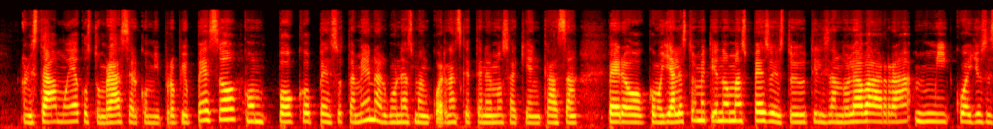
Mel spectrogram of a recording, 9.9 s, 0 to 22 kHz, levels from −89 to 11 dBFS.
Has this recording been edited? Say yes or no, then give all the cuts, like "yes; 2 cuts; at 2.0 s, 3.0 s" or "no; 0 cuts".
yes; 1 cut; at 2.4 s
